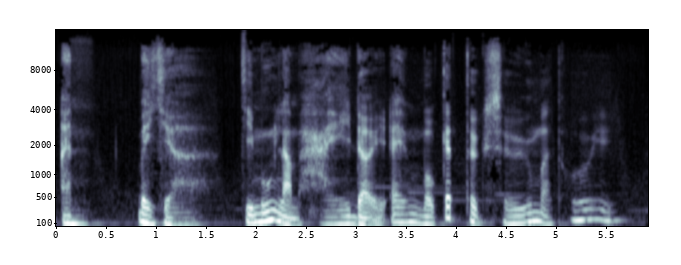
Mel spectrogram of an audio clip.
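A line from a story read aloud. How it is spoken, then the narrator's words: Whisper. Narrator (Vietnamese): Xuân tóc đỏ thì thầm vào tai người yêu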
